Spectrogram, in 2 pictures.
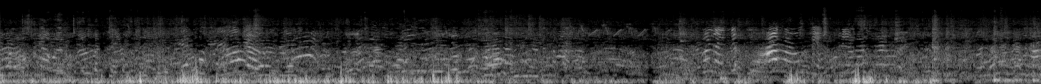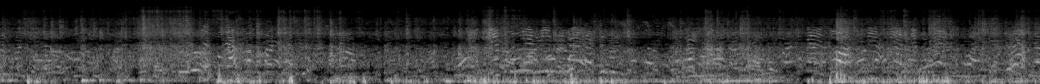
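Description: A crowd of women chatter and call out outdoors.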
